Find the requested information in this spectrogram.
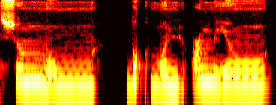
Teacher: If you see letter ba, so you replace the sound of such noon sakin and tanween with meme, okay, by doing nasalization or gunna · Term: iklab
